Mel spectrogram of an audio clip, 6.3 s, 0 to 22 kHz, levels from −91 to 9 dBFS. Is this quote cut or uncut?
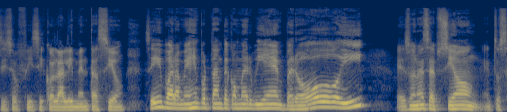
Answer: uncut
